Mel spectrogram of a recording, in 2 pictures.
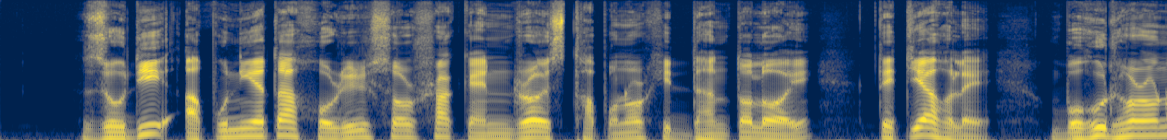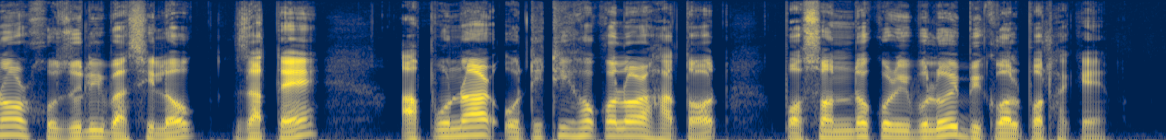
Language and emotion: Assamese, neutral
